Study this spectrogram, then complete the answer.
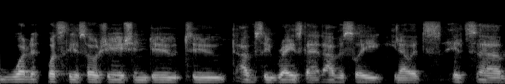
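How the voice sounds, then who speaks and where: A plain, everyday voice: a man with an American accent, medium pitch and moderate pace. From United States. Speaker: fintech consulting leader, panel moderator. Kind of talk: panel interview.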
